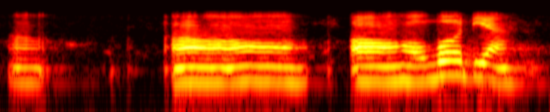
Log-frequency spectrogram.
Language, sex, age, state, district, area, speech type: Assamese, female, 30-45, Assam, Biswanath, rural, conversation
